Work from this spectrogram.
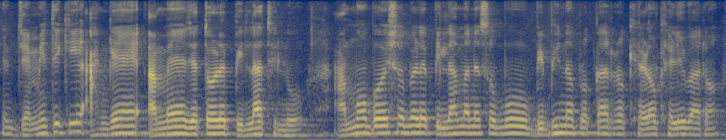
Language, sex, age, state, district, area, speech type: Odia, male, 18-30, Odisha, Rayagada, urban, spontaneous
